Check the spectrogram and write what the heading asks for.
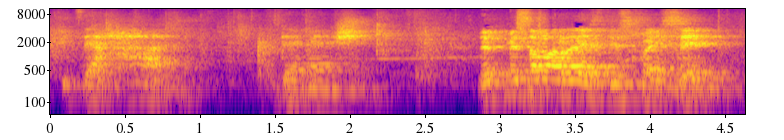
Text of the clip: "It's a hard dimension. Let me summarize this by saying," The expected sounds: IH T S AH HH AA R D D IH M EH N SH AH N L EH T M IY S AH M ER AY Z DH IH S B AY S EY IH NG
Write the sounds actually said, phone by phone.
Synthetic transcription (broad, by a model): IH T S AH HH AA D D IH M EH N SH AH N L EH T M IY S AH M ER AY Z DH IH S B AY S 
